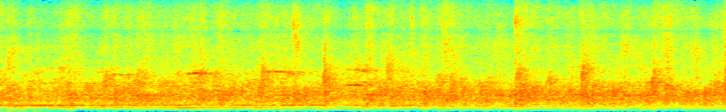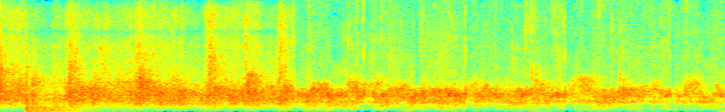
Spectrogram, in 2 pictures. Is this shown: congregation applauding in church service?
yes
